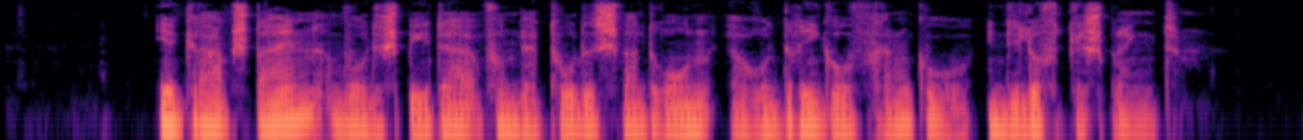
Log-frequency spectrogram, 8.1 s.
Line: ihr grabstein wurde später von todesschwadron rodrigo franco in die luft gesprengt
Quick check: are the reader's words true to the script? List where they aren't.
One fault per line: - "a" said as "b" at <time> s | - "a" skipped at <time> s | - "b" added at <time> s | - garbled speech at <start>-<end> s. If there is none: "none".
- "der" added at 3.2 s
